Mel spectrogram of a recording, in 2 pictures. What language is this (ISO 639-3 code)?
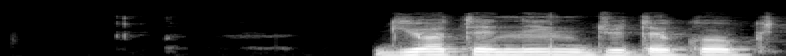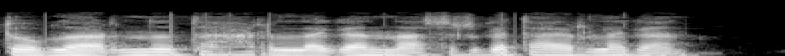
uzb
